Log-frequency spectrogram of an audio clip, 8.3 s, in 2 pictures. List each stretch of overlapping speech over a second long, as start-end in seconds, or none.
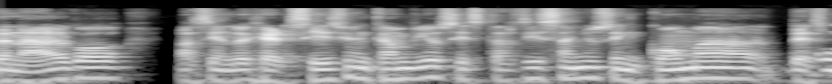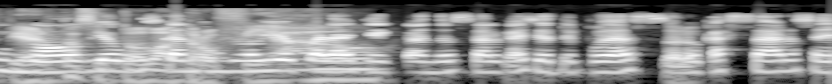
4.0-6.2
